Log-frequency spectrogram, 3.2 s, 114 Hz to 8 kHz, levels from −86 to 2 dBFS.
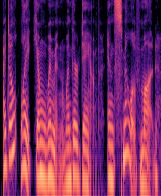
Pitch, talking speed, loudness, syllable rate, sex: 190 Hz, 225 wpm, -20 LUFS, 4.7 syllables/s, female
